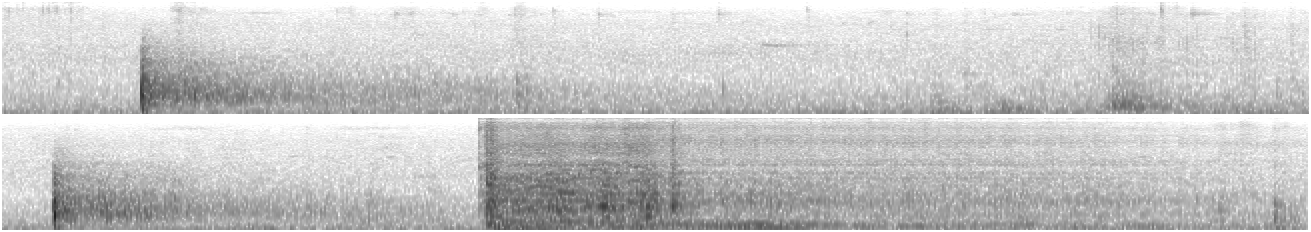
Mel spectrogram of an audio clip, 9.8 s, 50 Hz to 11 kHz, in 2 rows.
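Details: 1965 Dodge Custom 880 sedan cranked for the first time after sitting 3 years, choke held open. A couple of sharp clicks, then about a second of the starter spinning the engine freely without firing: healthy cranking, no start.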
